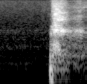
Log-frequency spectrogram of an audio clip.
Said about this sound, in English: So sorry, Frankie's making some noise, which is my dog, because I think he's feeling a little sick. And so he's pacing and he can't get comfy.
